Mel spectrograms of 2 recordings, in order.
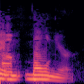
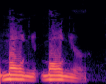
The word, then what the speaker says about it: Mjolnir: I always say Mjolnir. – Say it again? – Mjolnir. – More like Mjolnir. – Okay. – Although I always said Mjolnir. And actually, when we were doing footnotes on the Simonson run of Thor, we actually did find a letters page in which Walt Simonson himself said that he pronounced it Mjolnir.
